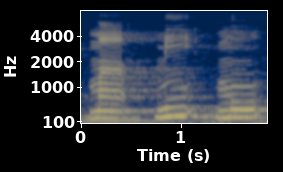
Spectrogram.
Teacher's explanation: huruf mim keluar ketika kita menempelkan dua bibir kita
